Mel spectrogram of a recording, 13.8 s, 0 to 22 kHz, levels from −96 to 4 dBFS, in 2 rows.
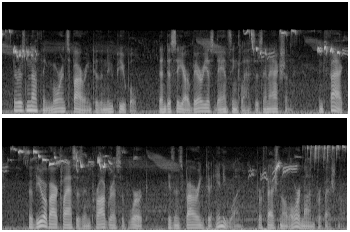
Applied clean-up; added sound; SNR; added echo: none; Bird vocalization, bird call, bird song; 4 dB; none.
